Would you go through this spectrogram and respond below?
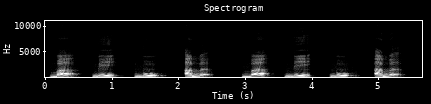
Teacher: ada karakter yang hilang yang dimiliki oleh huruf ba yaitu Qalqalah sifat memantul sehingga bunyinya Harusnya kita gabungkan makhluk dan sifat bunyi menjadi babi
